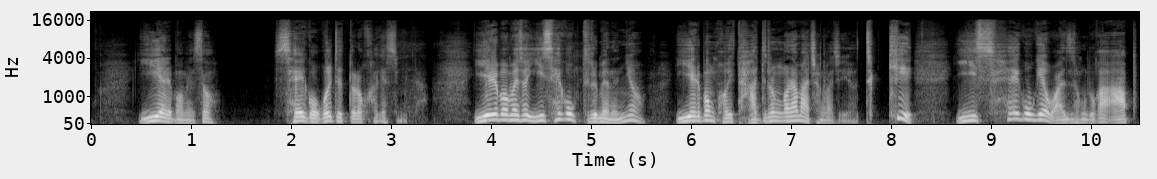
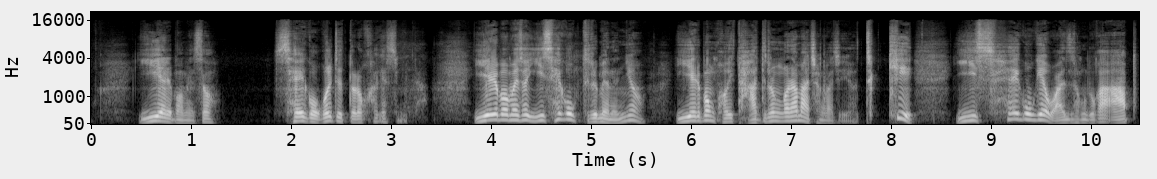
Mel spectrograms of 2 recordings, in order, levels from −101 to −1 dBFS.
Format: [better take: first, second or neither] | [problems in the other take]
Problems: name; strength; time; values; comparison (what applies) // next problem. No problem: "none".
first | thin; somewhat; fading below 650 Hz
